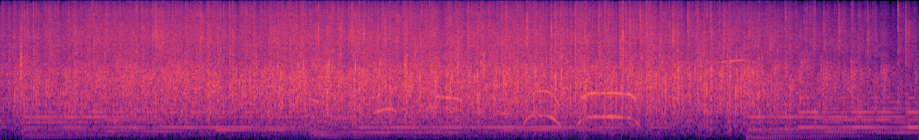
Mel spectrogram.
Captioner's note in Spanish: Aplausos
